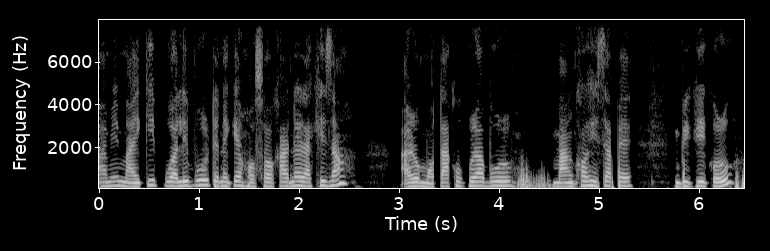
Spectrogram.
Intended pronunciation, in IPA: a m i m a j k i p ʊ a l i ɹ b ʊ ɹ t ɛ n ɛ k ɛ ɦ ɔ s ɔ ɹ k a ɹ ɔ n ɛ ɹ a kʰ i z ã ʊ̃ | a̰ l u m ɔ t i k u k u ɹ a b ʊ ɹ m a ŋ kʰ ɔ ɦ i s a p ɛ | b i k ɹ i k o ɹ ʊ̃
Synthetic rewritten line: a m i m a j k i p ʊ a l i b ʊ ɹ t ɛ n ɛ k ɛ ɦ ɔ s ɔ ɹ k a ɹ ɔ n ɛ ɹ a kʰ i z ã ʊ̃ | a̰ ɹ u m ɔ t a k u k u ɹ a b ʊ ɹ m a ŋ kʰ ɔ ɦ i s a p ɛ | b i k ɹ i k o ɹ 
